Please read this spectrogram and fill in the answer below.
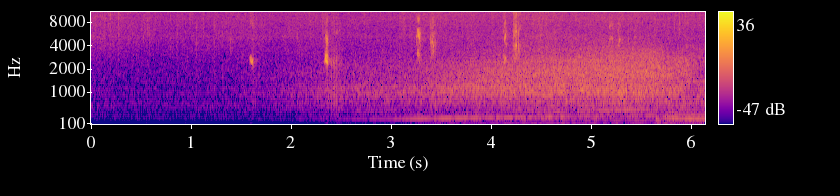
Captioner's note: twin-turbo V6 engine approaching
